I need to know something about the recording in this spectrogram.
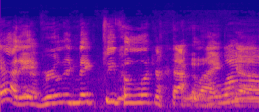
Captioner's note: laughter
